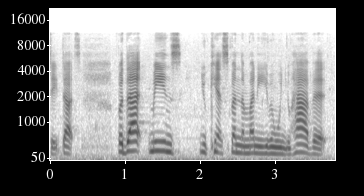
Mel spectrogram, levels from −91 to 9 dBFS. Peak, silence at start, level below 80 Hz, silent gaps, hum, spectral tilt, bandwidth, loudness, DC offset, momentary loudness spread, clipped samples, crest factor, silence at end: -8 dBFS; 0 s; -56 dBFS; none; none; -3.5 dB/octave; 12 kHz; -30 LUFS; under 0.1%; 14 LU; under 0.1%; 22 dB; 0.1 s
